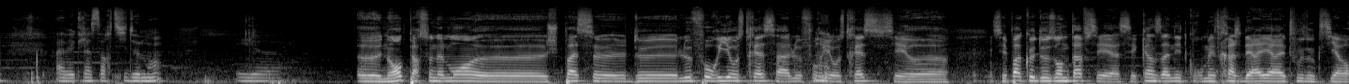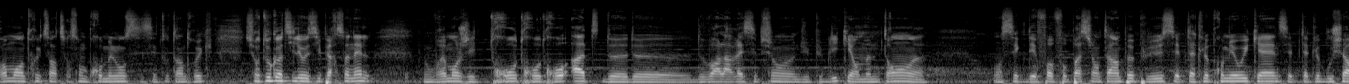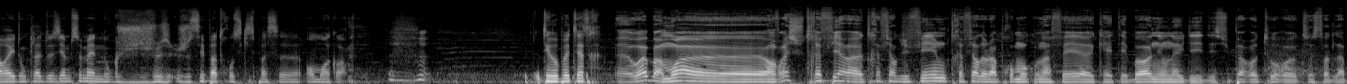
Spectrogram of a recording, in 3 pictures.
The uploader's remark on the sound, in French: À l'occasion de l'avant-première de Vermines à l'UGC Ciné Cité La Défense. Enregistré le mardi 26 décembre 2023 à l'UGC Ciné Cité La Défense.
